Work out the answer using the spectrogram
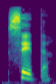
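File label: "z", spanish, female, slow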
